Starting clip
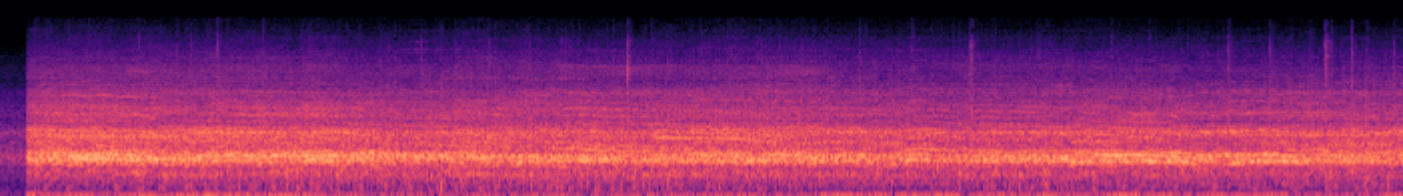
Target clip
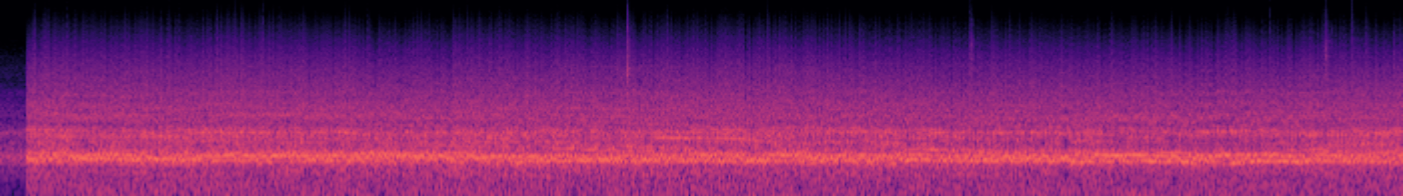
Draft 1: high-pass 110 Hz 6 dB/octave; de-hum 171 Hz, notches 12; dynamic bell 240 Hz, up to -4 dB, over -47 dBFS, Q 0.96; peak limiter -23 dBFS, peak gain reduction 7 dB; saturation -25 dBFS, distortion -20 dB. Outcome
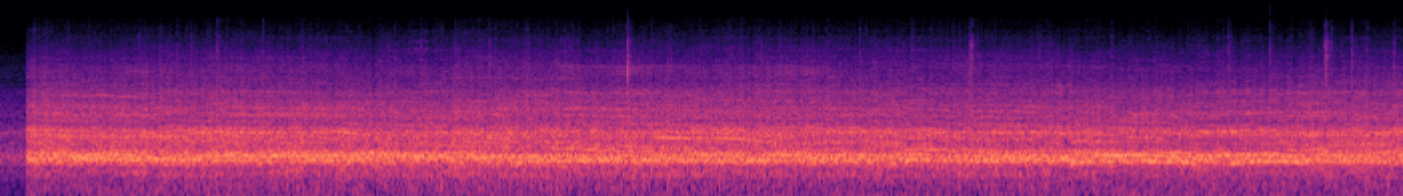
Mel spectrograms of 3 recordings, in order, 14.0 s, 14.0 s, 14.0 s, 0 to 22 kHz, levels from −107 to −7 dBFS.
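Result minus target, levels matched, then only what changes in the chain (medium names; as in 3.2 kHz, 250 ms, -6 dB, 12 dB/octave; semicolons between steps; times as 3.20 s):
saturation: distortion -12 dB
change: saturation -37 dBFS, distortion -8 dB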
